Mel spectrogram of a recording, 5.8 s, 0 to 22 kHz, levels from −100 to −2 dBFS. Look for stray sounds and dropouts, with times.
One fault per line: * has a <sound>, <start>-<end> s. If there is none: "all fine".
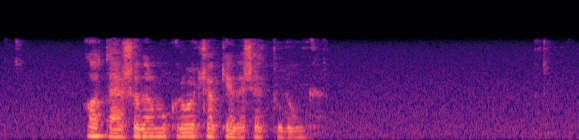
all fine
